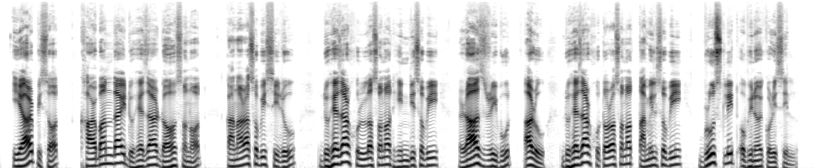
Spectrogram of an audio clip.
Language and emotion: Assamese, neutral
